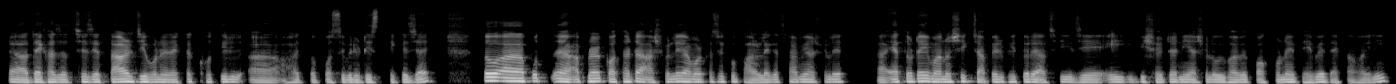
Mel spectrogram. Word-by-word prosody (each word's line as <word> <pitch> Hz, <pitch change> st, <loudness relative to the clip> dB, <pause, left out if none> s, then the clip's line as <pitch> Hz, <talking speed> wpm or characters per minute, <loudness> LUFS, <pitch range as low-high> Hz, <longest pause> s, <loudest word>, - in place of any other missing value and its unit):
আ -, -, +2 dB, 0.2 s
দেখা 115 Hz, +1 st, +3 dB
যাচ্ছে 110 Hz, +2 st, -3 dB
যে, 120 Hz, -, +3 dB
তার 125 Hz, +3 st, +5 dB
জীবনের 115 Hz, -2 st, +2 dB
একটা 115 Hz, -, -6 dB
ক্ষতির 120 Hz, +1 st, -2 dB, 0.2 s
আ -, -, -3 dB, 0.3 s
হয়তো 100 Hz, 0 st, -6 dB
পসিবিলিটিস 105 Hz, 0 st, -1 dB
থেকে 110 Hz, 0 st, -3 dB
যায়। 115 Hz, +6 st, +1 dB, 0.5 s
তো 170 Hz, -, +7 dB, 0.2 s
আ -, -, +8 dB, 0.2 s
পোত 150 Hz, -1 st, 0 dB, 0.2 s
আ -, -, +5 dB, 0.2 s
আপনার 140 Hz, +4 st, +3 dB
কথাটা 125 Hz, +3 st, +2 dB
আসলেই 125 Hz, +5 st, 0 dB
আমার 120 Hz, 0 st, +1 dB
কাছে 120 Hz, 0 st, -5 dB
খুব 125 Hz, -, -3 dB
ভালো 100 Hz, -1 st, -1 dB
লেগেছে। 110 Hz, +1 st, -4 dB
আমি 120 Hz, +1 st, 0 dB
আসলে 120 Hz, +2 st, -3 dB, 0.4 s
আ -, -, -1 dB
এতটাই 130 Hz, +3 st, +2 dB
মানসিক 120 Hz, +2 st, +2 dB
চাপের 120 Hz, +1 st, 0 dB
ভিতরে 120 Hz, +1 st, +1 dB
আছি 105 Hz, +4 st, -9 dB, 0.2 s
যে, 105 Hz, 0 st, +1 dB, 0.2 s
এই 115 Hz, -, +2 dB, 0.2 s
বিষয়টা 115 Hz, +1 st, -2 dB
নিয়ে 115 Hz, -1 st, +1 dB
আসলে 110 Hz, +3 st, -5 dB
ঐভাবে 110 Hz, 0 st, +1 dB
কখনোই 110 Hz, +4 st, -1 dB
ভেবে 100 Hz, +5 st, +1 dB
দেখা 100 Hz, 0 st, -8 dB
হয়নি। 100 Hz, +7 st, -2 dB
115 Hz, 185 wpm, -21 LUFS, 105-120 Hz, 0.5 s, আ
